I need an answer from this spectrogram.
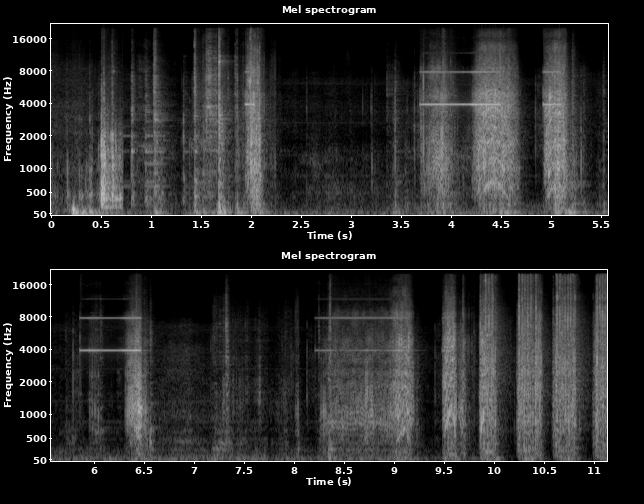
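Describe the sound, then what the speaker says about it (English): A DeWalt cordless power tool whirs in repeated short bursts, driving fasteners on a wood stove exhaust pipe inside a box van, mixed with metallic clinks and handling noises between runs. "I will just go ahead and use my DeWalt rather than like an actual, you know, impact."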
